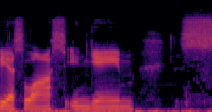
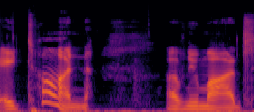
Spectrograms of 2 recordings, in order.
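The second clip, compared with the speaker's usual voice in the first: very drawn out, put-on voice crack on mods; 4 dB louder than usual. Announcing a ton of new mods for the playthrough: put-on voice crack. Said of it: "make my voice crack every time I say".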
